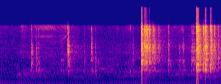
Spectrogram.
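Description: Small plastic Barbie play-set kitchen pieces clicking and clattering as they are handled and set down, with a sharp clack about one and a half seconds in and another at the end.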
